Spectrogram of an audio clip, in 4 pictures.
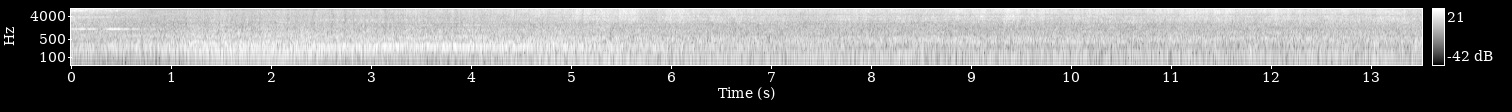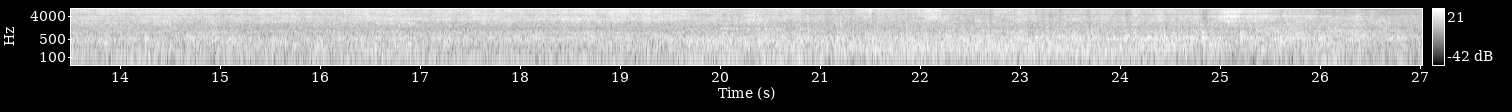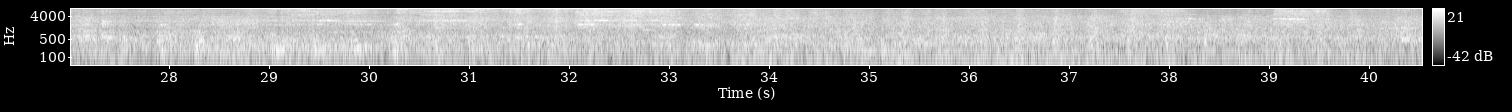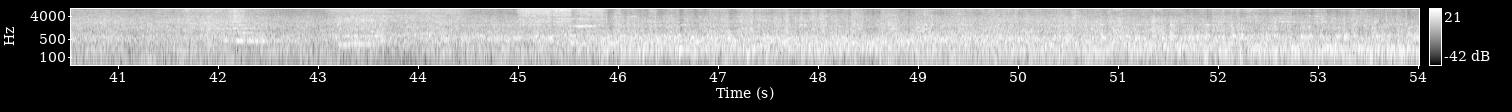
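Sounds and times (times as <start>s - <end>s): high wheel squeals: 0.0s - 0.9s, 28.9s - 33.5s, 39.0s - 39.6s
freight cars rumbling on rails: 0.0s - 54.0s
clickety-clack over rail joints: 1.4s - 54.0s.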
